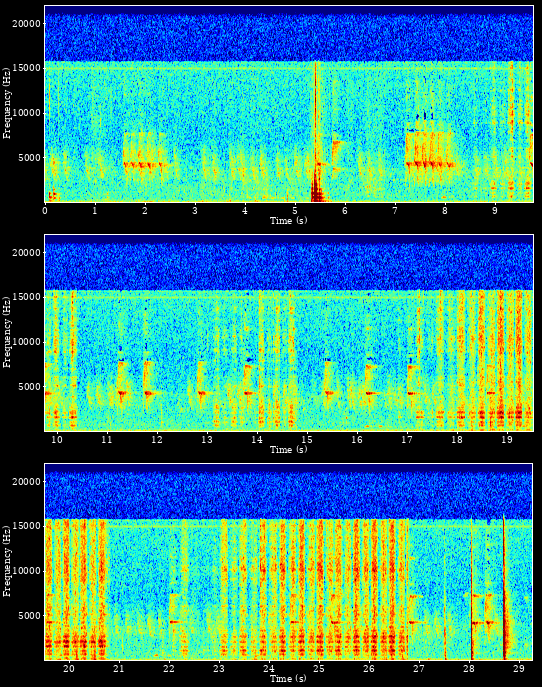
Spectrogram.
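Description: Wood being worked by hand: one loud wood-on-wood knock about five seconds in, two stretches of rhythmic scraping on a green wooden pole later on, and a run of sharp hatchet chops into the pole on a stump near the end. Faint bird chirps come and go throughout.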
